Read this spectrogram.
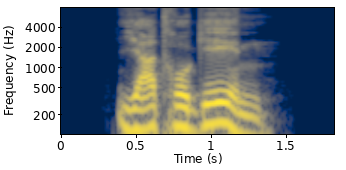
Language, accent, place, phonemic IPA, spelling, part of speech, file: German, Germany, Berlin, /i̯atʁoˈɡeːn/, iatrogen, adjective, De-iatrogen.ogg
- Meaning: iatrogenic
